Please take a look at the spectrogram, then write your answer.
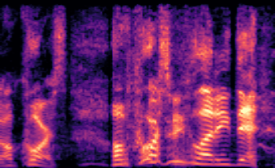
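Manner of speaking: high, exasperated outburst breaking into laughter; upset corporal. Retold or imitated. Corporal answering his recruit about the rope, upset. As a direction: voice a fed-up corporal, pitch climbing. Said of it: "He's upset".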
